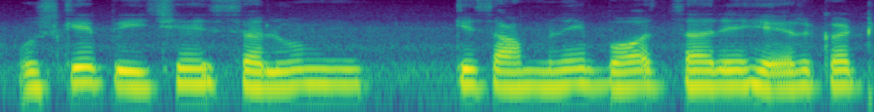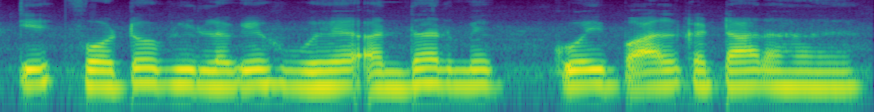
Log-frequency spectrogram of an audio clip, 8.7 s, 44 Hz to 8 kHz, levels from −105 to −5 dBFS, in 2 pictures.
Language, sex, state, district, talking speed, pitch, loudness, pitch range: Hindi, male, Chhattisgarh, Raigarh, 145 wpm, 150 Hz, -16 LUFS, 150-160 Hz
